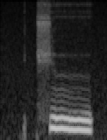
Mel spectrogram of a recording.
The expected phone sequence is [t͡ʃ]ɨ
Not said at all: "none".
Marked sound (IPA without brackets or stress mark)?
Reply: t͡ʃ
